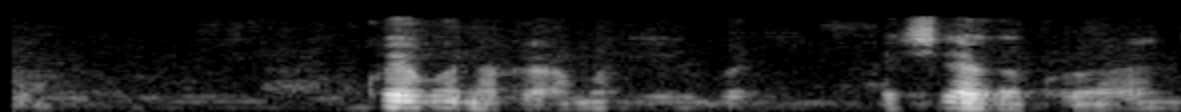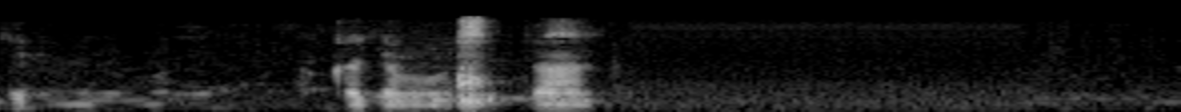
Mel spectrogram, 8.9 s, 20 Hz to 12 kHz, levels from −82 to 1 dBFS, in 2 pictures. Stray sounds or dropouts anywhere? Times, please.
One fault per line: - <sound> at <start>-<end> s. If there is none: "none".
none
